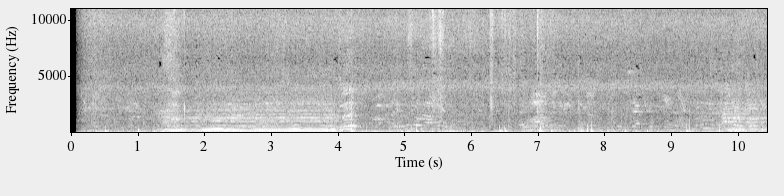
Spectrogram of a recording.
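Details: Friesian cow after her first calving, kept with her bull calf on a dairy farm in Pabna, Bangladesh: one steady, droning moo of about two and a half seconds, then people talking with scattered knocks.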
